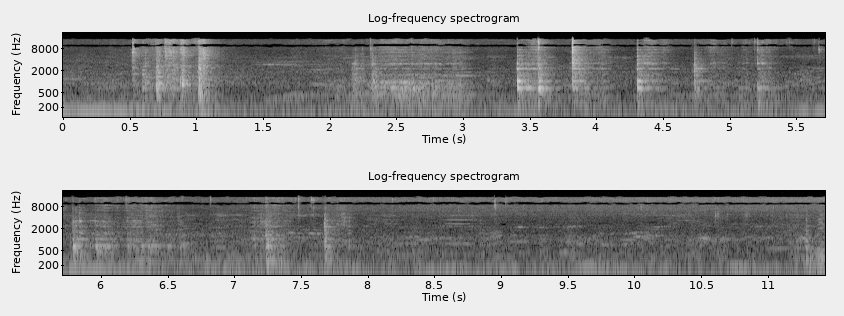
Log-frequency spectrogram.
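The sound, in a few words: cumin and mustard seeds crackling in hot oil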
